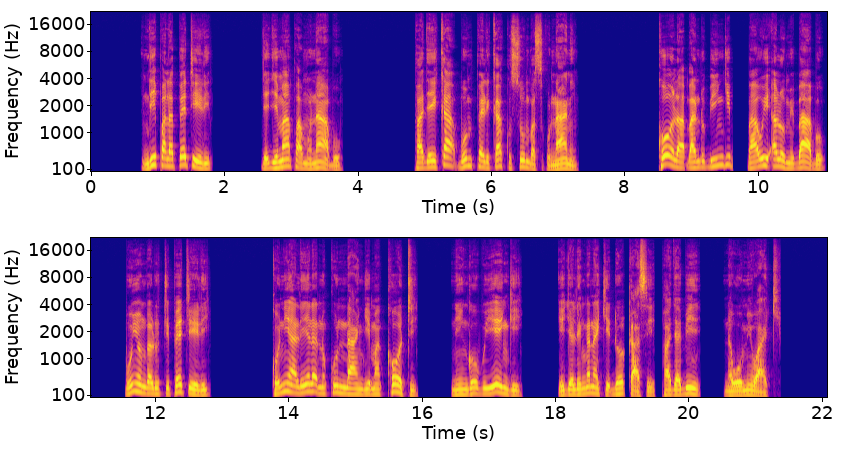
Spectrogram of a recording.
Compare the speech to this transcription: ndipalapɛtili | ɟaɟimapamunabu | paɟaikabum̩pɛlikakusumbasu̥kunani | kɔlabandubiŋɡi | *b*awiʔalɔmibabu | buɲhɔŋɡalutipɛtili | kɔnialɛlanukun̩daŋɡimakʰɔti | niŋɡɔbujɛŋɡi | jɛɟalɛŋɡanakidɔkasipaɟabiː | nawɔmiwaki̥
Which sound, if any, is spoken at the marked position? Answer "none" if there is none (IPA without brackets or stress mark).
b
